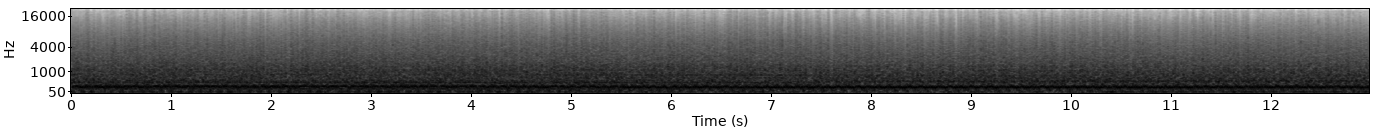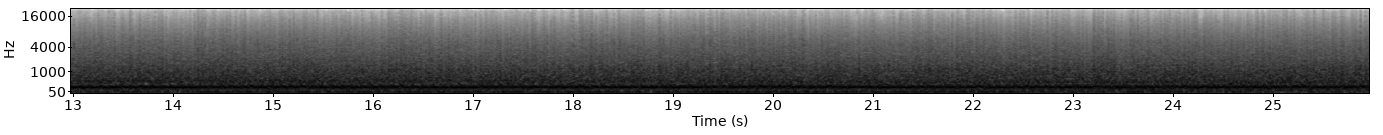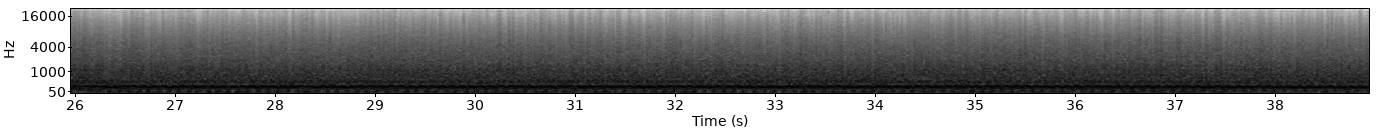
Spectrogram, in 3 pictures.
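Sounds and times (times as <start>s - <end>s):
motorcycle engine cruising: 0.0s - 38.9s.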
